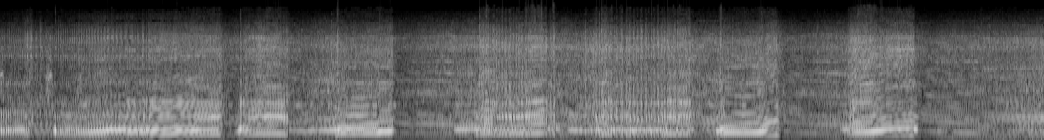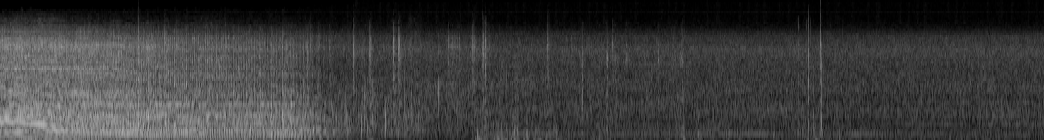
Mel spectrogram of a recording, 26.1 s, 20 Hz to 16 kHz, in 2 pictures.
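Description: A 1990 Honda CR125R's two-stroke single-cylinder engine being ridden, its revs rising and falling in repeated short blips, then running more steadily at lower revs. About two-thirds of the way through the engine stops, leaving only a few faint clicks.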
